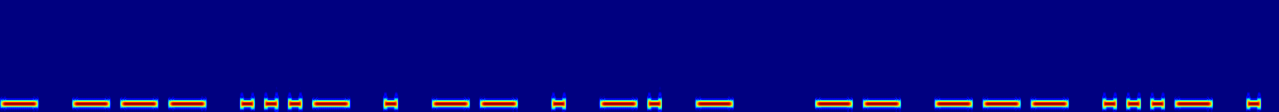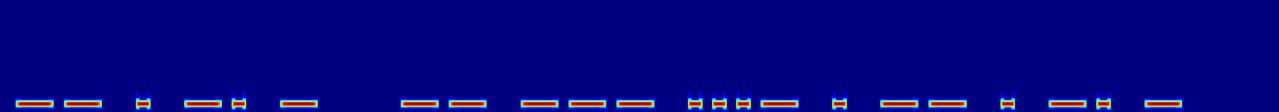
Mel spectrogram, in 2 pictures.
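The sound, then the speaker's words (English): Low electronic telephone tone pulsing in rapid bursts of short beeps, grouped into many evenly spaced clusters with brief gaps between them, loud and alone. “PHONE, phone.”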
